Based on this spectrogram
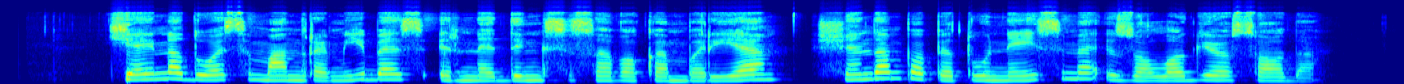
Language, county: Lithuanian, Šiauliai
